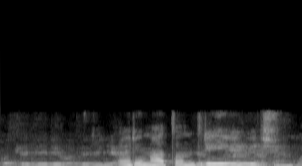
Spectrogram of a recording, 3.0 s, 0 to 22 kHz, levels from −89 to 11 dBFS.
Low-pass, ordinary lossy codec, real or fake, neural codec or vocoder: 7.2 kHz; AAC, 48 kbps; fake; codec, 24 kHz, 3 kbps, HILCodec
